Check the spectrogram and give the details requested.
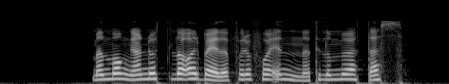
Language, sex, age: Norwegian, female, 24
